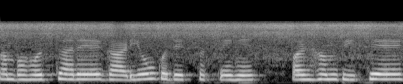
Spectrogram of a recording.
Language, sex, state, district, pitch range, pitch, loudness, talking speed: Hindi, female, Chhattisgarh, Raigarh, 220-235 Hz, 230 Hz, -13 LUFS, 165 wpm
